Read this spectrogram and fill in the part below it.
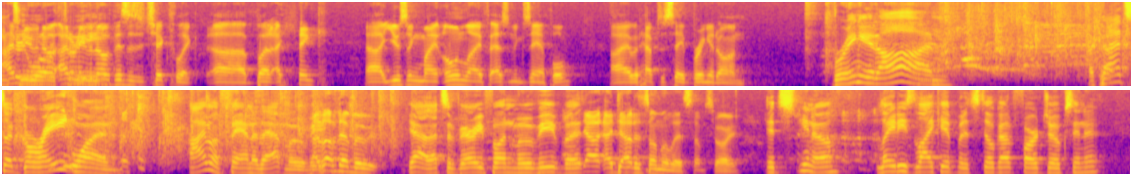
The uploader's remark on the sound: Taped live at the Fantastic Fest in Austin, TX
